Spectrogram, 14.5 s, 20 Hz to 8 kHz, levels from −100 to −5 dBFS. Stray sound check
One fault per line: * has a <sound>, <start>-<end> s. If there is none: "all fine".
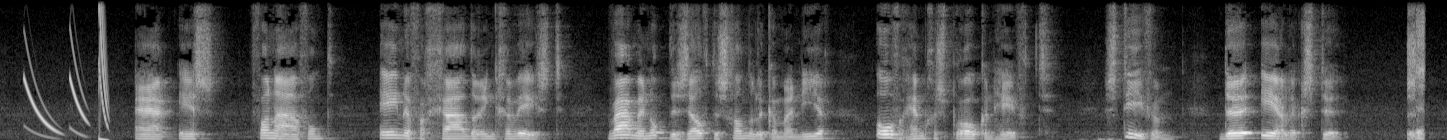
* has a chirp, 0.2-1.1 s
* has a laugh, 14.1-14.3 s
